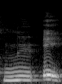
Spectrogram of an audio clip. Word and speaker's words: muet: Maar E-T in het Frans is een E. Dus dat wordt als mué uitgesproken.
